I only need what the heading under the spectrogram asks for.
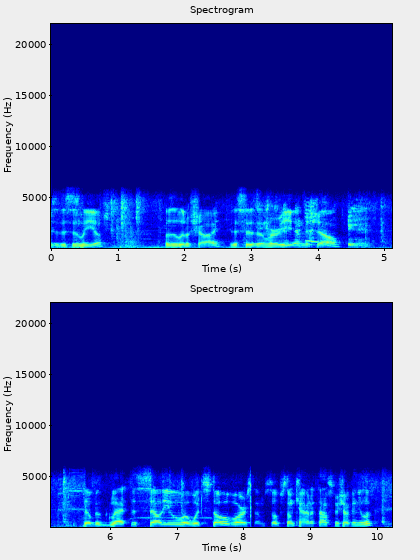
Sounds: speech

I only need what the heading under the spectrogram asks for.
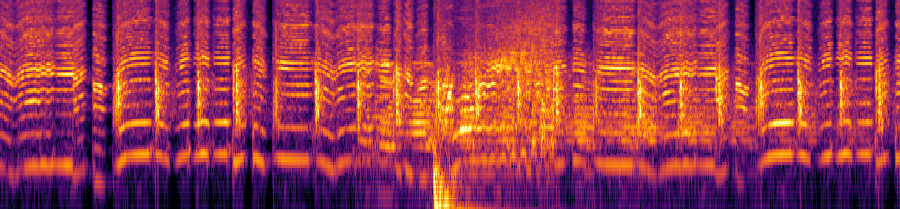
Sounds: music

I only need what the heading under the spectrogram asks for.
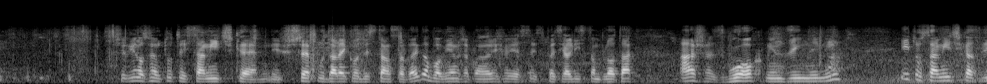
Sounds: outside, urban or man-made
speech

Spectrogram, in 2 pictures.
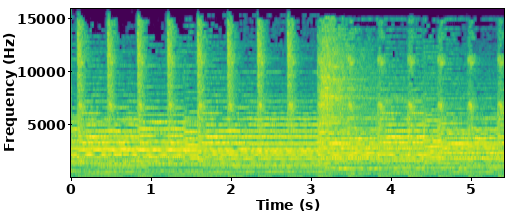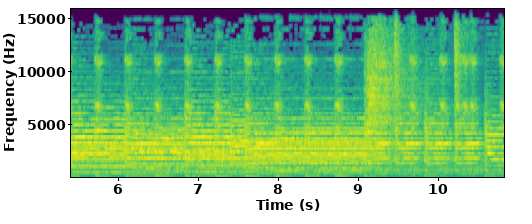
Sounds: music

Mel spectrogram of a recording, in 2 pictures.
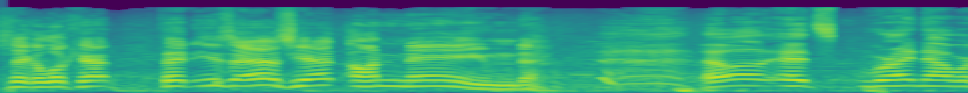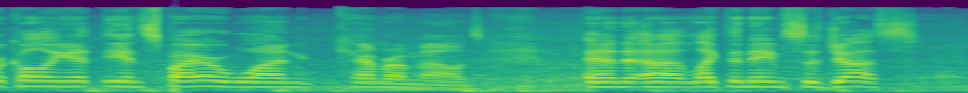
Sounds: speech

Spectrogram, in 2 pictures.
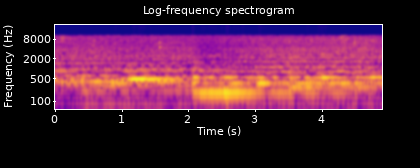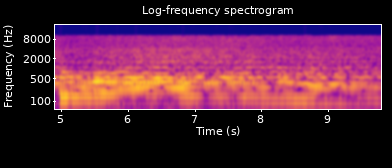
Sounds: music

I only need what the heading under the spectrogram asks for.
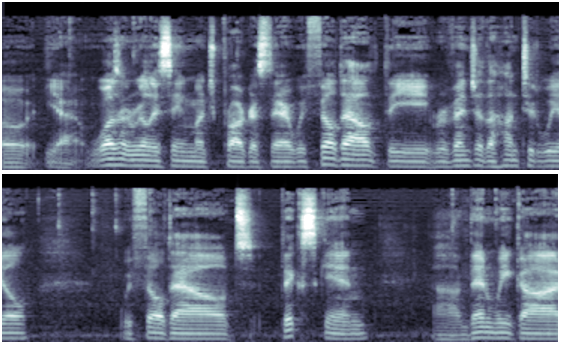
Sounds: speech

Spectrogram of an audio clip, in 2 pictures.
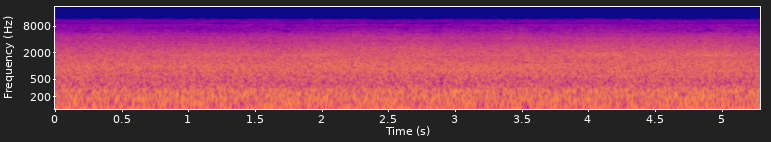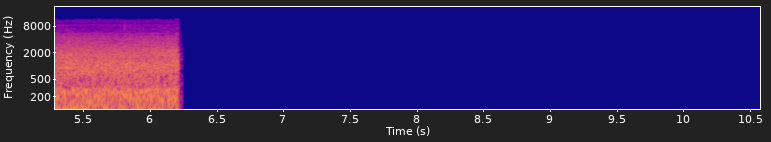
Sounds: vehicle

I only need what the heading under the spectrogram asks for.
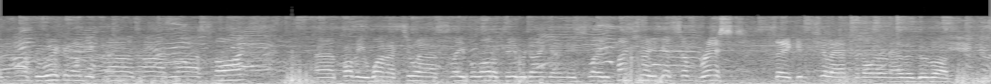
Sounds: music
speech

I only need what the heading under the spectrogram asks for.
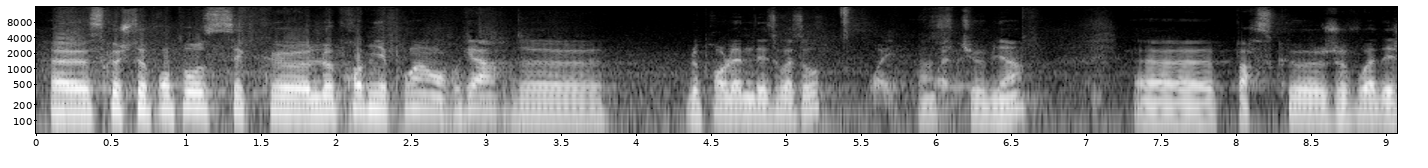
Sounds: speech

